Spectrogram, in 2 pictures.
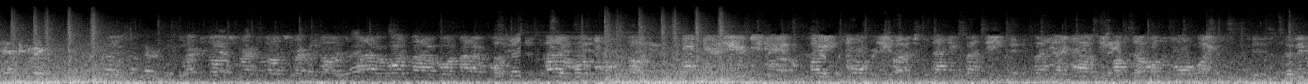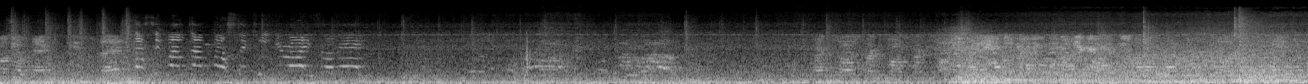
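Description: Steady low rumble of wind and ship noise on deck, with indistinct voices over it. About 23 seconds in it turns louder and rushing.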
